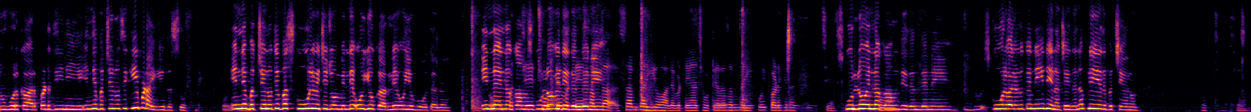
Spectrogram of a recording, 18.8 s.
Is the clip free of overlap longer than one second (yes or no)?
no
